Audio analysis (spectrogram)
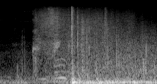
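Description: Confringo explosive spell cast in Hogwarts Legacy, a single sharp booming blast that rises suddenly and rolls on into a dense rumbling crackle, loud and close.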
